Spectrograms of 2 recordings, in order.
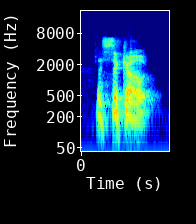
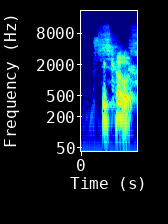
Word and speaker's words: Sukkot: So one time we were on the train, and maybe I pronounce it wrong. Maybe it's insulting, but I thought it was suck it. – It is definitely not. – It's not the holiday of suck it. – No, and it's not Yom Kippur, as Mike would say. – I told Andy that one. – This is insulting. We should no longer say Sukkah. – The holiday. – Are you talking about Sukkah? – Sukkot. Sukkot.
